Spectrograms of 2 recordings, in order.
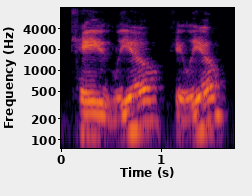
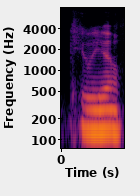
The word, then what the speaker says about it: Kaleo: Oh, man, I'm gonna mispronounce this. K-Leo. Yeah, I know what you're talking about. Yeah, Kaleo.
